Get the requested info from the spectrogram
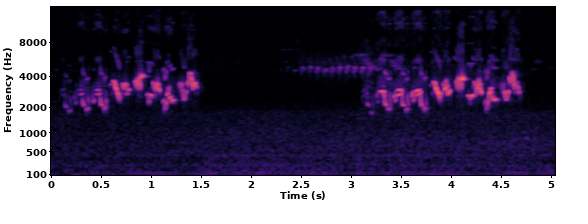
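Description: Two brisk, smoothly rolling bursts of warbled notes from a Purple Finch, each about a second and a half long, with no harsh buzzy ending. The background is quiet.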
